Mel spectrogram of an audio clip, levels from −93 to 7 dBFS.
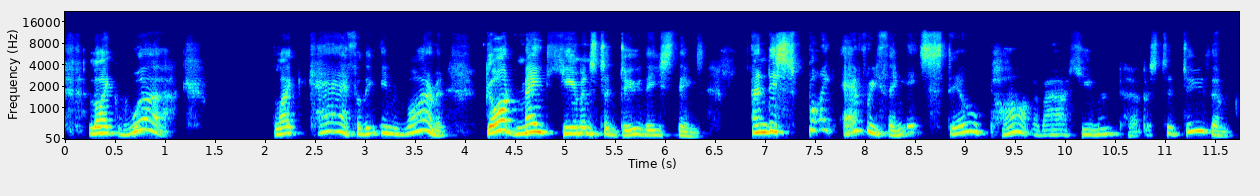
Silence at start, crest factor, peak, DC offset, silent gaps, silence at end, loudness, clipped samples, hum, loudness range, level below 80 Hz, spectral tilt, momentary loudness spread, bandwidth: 0 s; 20 dB; -12 dBFS; under 0.1%; 1.70-2.06 s; 0.1 s; -31 LUFS; under 0.1%; none; 7 LU; -80 dBFS; -4.5 dB/octave; 17 LU; 12 kHz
